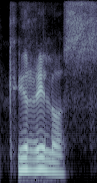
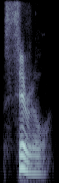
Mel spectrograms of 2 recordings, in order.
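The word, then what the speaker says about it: Kyrillos: Curillos. Oh, yeah. That's a K. Curillos. Curillos. Alexandrias. So if now in the English-speaking word people pronounce it as sirill because they uh pronounce the C as both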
